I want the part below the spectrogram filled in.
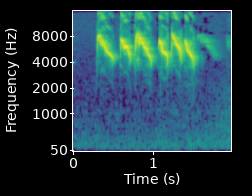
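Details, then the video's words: Oriental white-eye song used as a master recording for training birds: a quick run of six high, thin descending whistled notes lasting about a second, over a faint low hum. "raja masteran pleci"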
